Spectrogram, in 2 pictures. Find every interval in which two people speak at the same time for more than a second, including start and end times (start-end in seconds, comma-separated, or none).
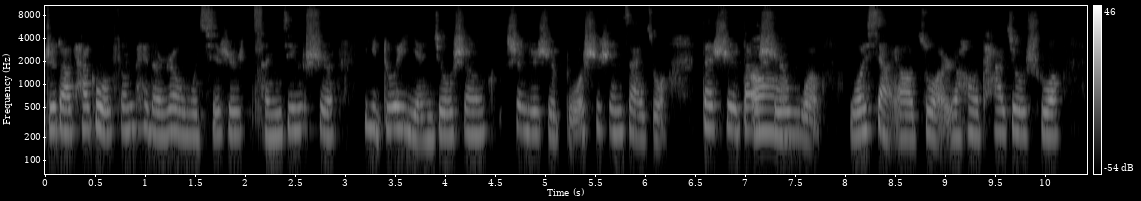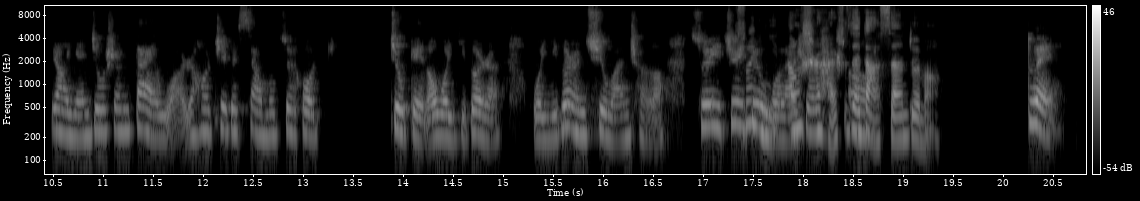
17.3-18.7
